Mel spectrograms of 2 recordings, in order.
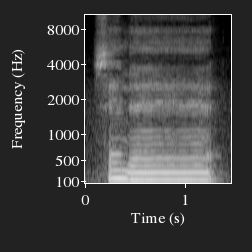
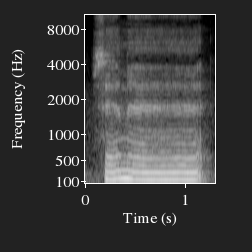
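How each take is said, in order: First: The vowel is light and thin. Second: The same.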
